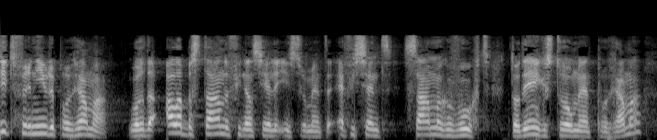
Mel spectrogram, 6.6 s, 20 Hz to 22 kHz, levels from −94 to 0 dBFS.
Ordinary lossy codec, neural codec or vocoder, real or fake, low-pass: none; none; real; none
